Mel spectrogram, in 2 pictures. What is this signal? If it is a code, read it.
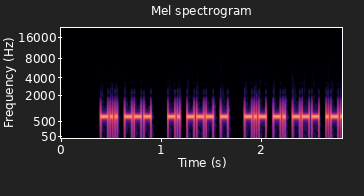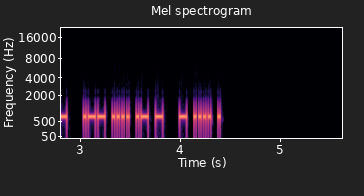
Morse code, heard as a keyed tone, about 50 wpm, 700 Hz. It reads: DO NOT KNOW WHAT THE
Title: Sets of 5 Words 50wpm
